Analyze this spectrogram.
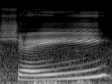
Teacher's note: حروف لین نرمی سے، اس کو شے نہیں پڑھنا جیسے ہم مجہول طریقے سے ایشین سٹائل میں پڑھتے ہیں، اس کو عربی طریقے سے پڑھنا ہے ہم نے عربک سٹائل میں۔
